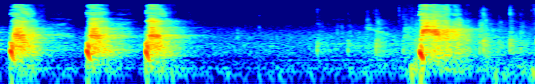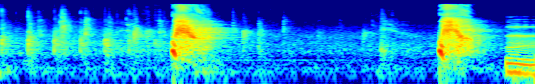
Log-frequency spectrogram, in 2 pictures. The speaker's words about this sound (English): How'd you like to have this lady sneeze on her head?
